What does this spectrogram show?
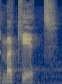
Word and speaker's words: Maquette: you're not totally missing i'm pretty sure this is a french word but it's makit that's how to spell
